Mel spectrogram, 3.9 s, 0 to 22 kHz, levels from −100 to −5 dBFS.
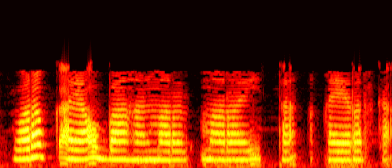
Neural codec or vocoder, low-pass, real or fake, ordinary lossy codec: none; 19.8 kHz; real; AAC, 16 kbps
